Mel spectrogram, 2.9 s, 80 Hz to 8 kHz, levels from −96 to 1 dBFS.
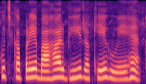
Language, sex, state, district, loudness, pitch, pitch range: Hindi, female, Jharkhand, Palamu, -15 LUFS, 240 Hz, 220-250 Hz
